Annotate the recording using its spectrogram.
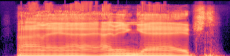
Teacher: And she has a vocal fry like a girl on TMZ.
